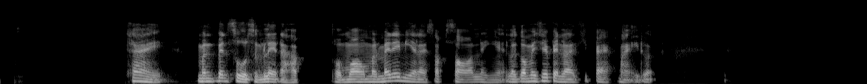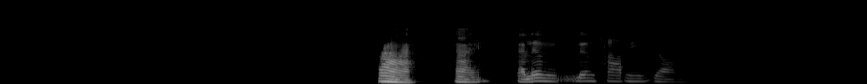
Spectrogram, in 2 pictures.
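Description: No technical faults are audible.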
